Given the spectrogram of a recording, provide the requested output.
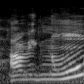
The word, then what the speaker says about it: Avignon: From the hotel, we are in Avignon. That's how you spell it there. Avignon. We're pronouncing it right.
